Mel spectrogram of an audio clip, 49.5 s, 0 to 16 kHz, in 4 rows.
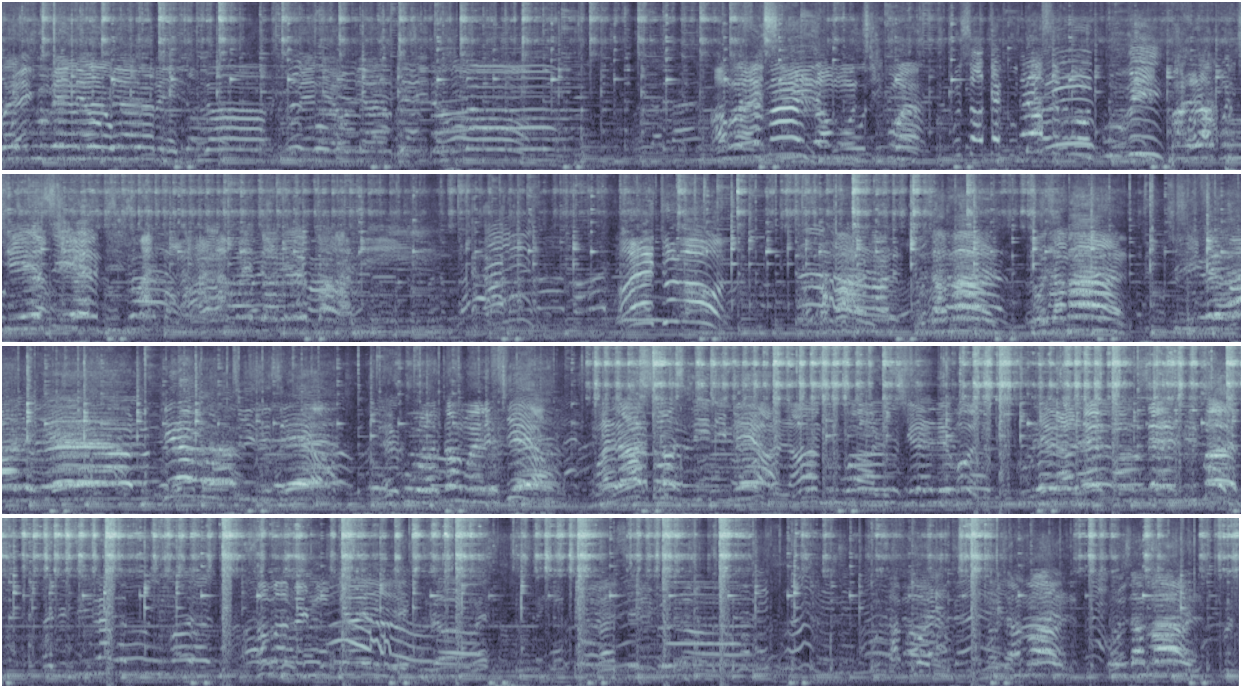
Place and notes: Campfire in Marla, Cirque De Mafat, Réunion - Drunken campfire in Marla
Field recording using stereo ZOOM H4N. People around a campfire in the early hours of the morning after "Sound système" small music festival in the town of Marla. No matter where you go in the world, people still sit around campfires and sing about weed. And play the tambourine badly, too close to the microphone.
